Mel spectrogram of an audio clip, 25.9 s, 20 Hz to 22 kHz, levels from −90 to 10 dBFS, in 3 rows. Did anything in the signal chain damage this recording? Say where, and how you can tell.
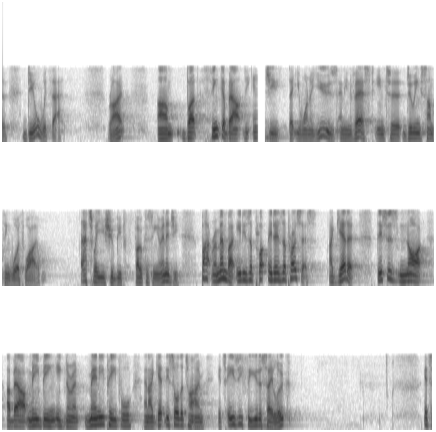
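Yes, network stage: packet loss with pitch repetition. After "but think about the", 5.06–5.26 s is bridged by one repeated pitch cycle, fading into silence. Shorter 40 ms patches sit at 13.74–13.78 s and 21.08–21.12 s. Spectrogram: frozen harmonics. Waveform: identical, decaying cycles.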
